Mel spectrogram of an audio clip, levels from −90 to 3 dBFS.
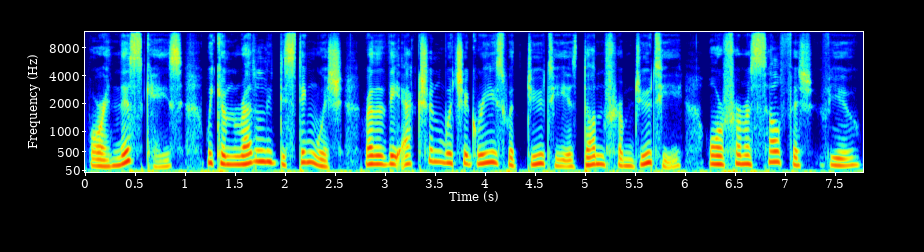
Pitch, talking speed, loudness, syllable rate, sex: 195 Hz, 185 wpm, -19 LUFS, 4.8 syllables/s, female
